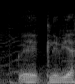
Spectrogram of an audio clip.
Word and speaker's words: Cleviá: Cleviá se escribe con Bechica y acento en la A.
